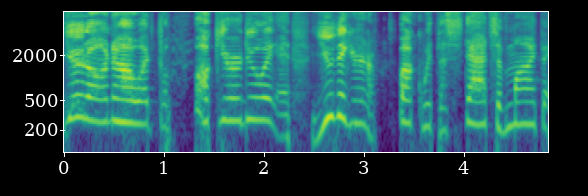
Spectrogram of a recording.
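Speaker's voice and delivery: very high, shrill, furious raging scream. Retelling how he cornered you in the room, imitating someone screaming at you. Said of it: "he's like screaming at me".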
